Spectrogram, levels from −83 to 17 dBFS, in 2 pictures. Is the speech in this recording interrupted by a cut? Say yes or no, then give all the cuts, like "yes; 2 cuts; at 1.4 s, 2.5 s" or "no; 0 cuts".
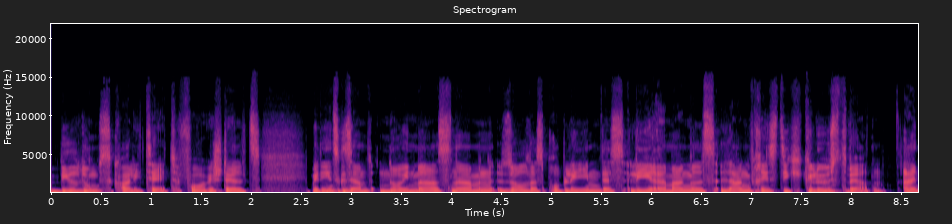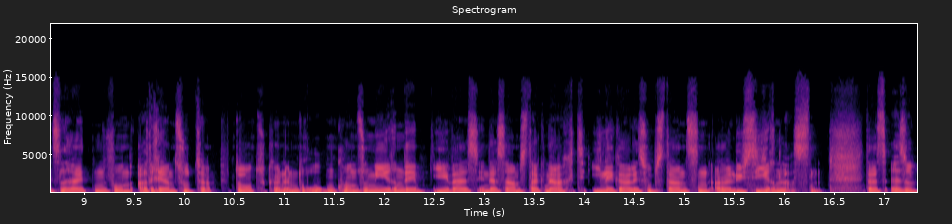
yes; 1 cut; at 10.4 s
